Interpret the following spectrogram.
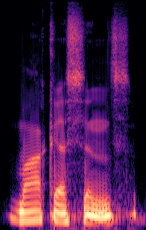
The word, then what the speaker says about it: moccasins: Pronounce the C before the S. Moccasins. Oh, wait, is that how you say it? I always thought it was moccasins, but it's moccasins?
